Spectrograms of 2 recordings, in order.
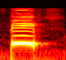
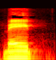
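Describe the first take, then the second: First: The beep is short and higher in pitch. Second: The beep is short and lower in pitch. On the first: "Do them a little higher" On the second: "Let me do a short beep"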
